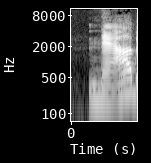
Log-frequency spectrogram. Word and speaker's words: Knabe: Some people say Nab because it's K-N-A-B-E, but a lot of people had said Kanabe.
